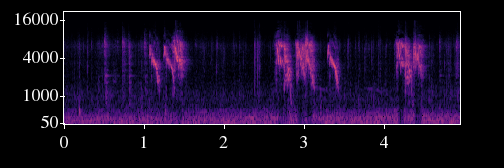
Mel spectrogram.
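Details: Eurasian tree sparrows visiting a balcony on January 6 give short, bright, downward-sliding chirps, mostly in pairs and small clusters, with quiet gaps and faint background rumble.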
